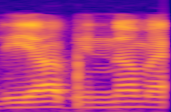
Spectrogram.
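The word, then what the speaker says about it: dhiyābhinnam: But this term Dhiya Bhinnam can also break down as Dhiya Abhinnam. The A is silent there. So somebody can break this down, Dhiya Bhinnam, as one who sees, one who perceives Lord Shiva to be completely different.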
